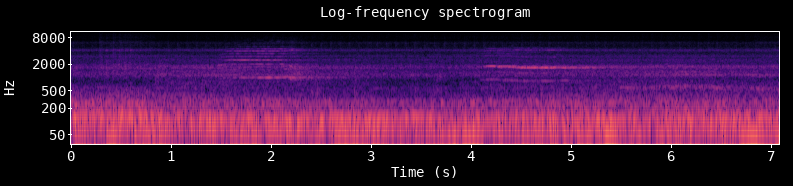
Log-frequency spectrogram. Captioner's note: screaming for help LOL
